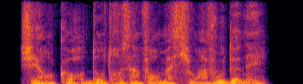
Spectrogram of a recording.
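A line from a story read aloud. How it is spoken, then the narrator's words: Hurried whisper. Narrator (French): s'empressa de chuchoter Monica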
